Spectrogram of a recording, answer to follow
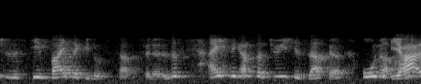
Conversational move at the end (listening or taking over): taking over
